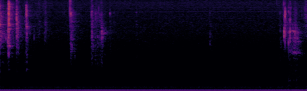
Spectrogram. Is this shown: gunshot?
no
